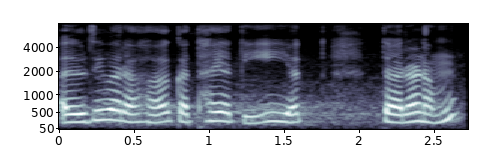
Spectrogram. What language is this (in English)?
Sanskrit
